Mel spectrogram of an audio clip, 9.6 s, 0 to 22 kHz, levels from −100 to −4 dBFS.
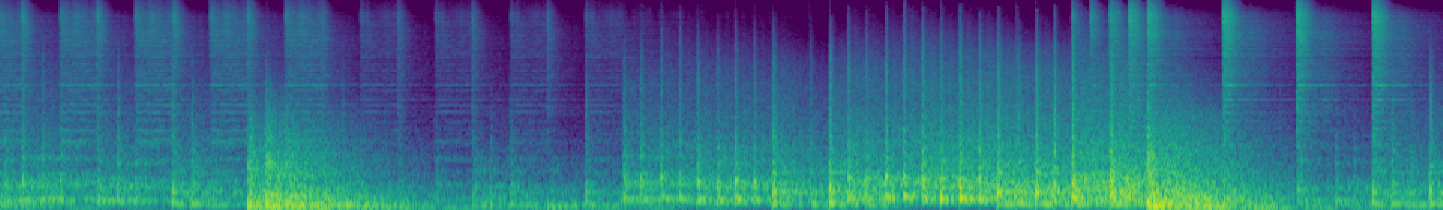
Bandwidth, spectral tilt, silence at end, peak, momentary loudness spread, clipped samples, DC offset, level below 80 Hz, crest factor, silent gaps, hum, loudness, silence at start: over 20 kHz; -6.5 dB/octave; 0 s; -4 dBFS; 19 LU; under 0.1%; under 0.1%; -32 dBFS; 20 dB; none; none; -26 LUFS; 0 s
